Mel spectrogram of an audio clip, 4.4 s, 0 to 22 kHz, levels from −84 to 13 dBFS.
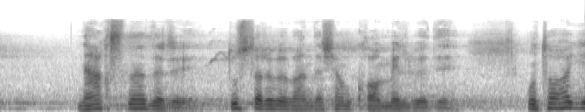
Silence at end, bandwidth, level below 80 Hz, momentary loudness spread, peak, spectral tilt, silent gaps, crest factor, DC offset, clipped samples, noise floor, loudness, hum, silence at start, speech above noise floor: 0 s; 11 kHz; -64 dBFS; 18 LU; -2 dBFS; -5.5 dB/octave; none; 18 dB; under 0.1%; under 0.1%; -39 dBFS; -19 LUFS; none; 0 s; 21 dB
